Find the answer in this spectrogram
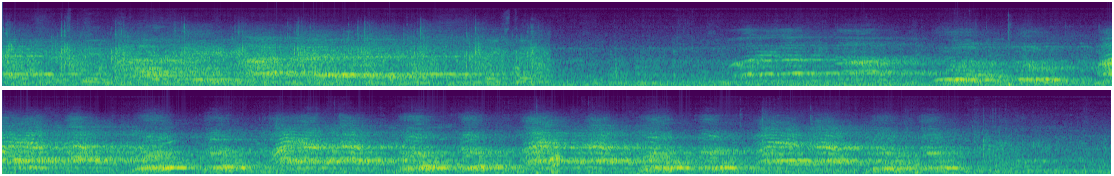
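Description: Several men's voices shouting in drawn-out, chant-like calls. The calls are repeated roughly every two seconds, with a brief lull about four seconds in.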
